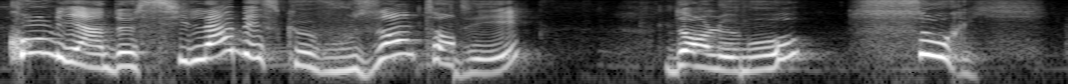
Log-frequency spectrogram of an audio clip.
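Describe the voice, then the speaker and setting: A woman teacher giving a lesson to young pupils in a classroom, speaking slowly and clearly and stressing each syllable. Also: high voice, wildly swooping pitch. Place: primary school classroom.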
